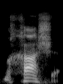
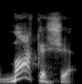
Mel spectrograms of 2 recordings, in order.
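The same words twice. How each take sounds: First: The stress is on the second syllable. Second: The stress is not on the second syllable. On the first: The speaker calls it right. "just hit that second syllable" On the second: The speaker calls it wrong. "people just want to go Makashev"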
